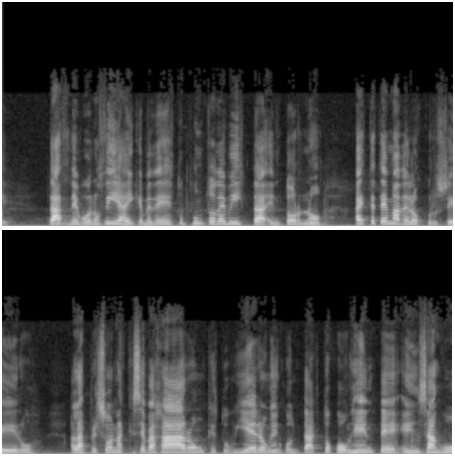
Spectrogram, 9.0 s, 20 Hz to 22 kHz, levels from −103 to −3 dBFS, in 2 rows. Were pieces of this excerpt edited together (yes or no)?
no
